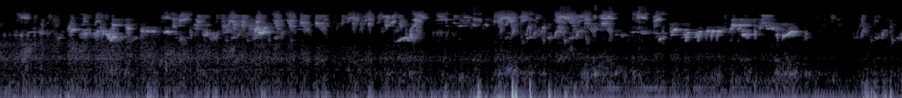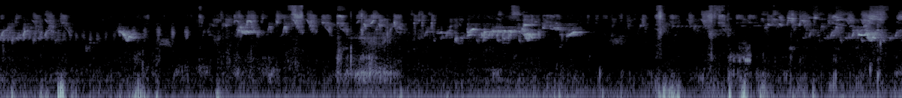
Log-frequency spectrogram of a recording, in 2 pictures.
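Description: Several small birds chirping and singing faintly in the trees, in short repeated calls and trills with brief lulls. A few low thumps break in, the loudest about halfway through.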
